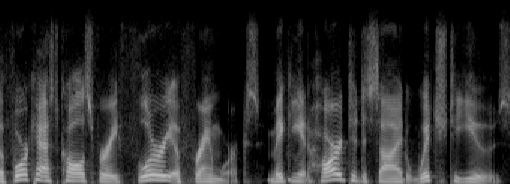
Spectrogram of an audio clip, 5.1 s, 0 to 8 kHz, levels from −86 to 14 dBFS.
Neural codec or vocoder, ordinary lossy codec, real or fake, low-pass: none; Opus, 24 kbps; real; 7.2 kHz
